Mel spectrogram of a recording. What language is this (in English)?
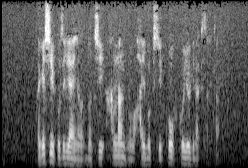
Japanese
